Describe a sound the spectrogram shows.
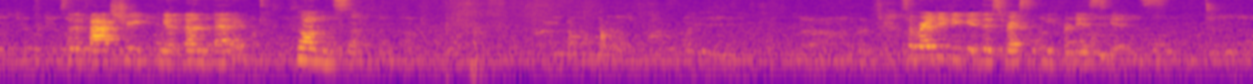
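An elderly woman talks calmly, close by.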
